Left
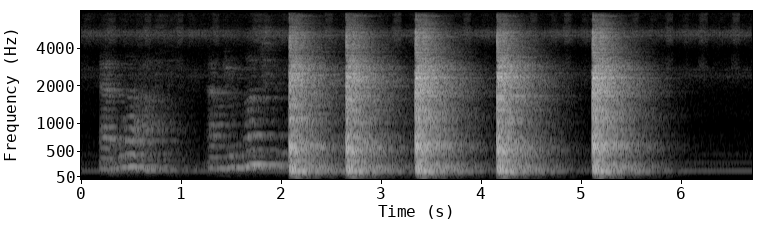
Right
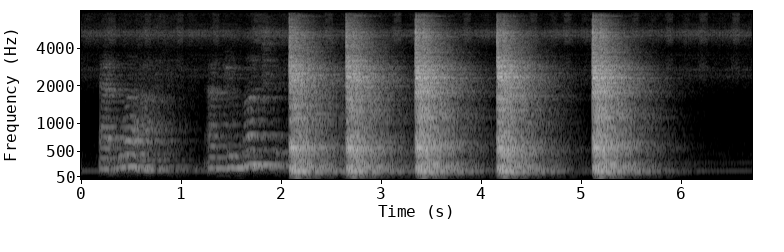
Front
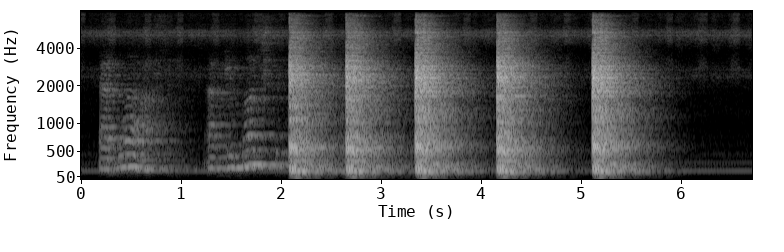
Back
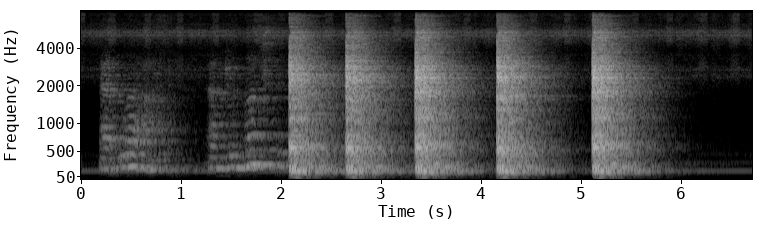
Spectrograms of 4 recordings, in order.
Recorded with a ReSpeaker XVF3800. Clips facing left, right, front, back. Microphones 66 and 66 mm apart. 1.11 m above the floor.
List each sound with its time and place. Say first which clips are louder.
0.2 s a woman speaking: right 1 dB, front 1 dB; 25° right, 0.9 m
2.1 s hammering: left 2 dB, even; 85° left, 0.5 m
